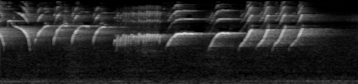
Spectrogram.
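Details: Canary singing used to prompt young, reluctant singers: quick looping down-slurred notes, a flat sustained whistle, then rising chirps repeated several times per second.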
